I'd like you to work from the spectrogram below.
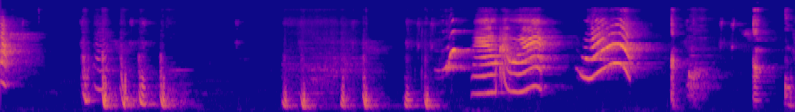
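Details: Pet parrot in India mimicking Hindi words such as "mummy", indoors; several short clicks and squeaks first, then two loud whistled, wavering syllables that rise and fall, followed by softer chatter.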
